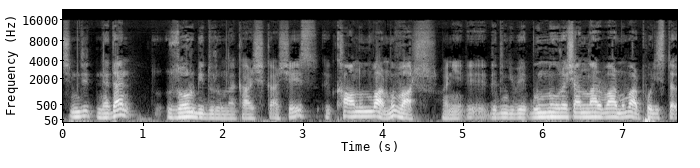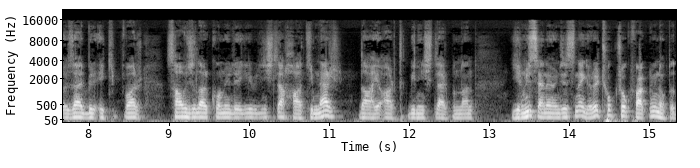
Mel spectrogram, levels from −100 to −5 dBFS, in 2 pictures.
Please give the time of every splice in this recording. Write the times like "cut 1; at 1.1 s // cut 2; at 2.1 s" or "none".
none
